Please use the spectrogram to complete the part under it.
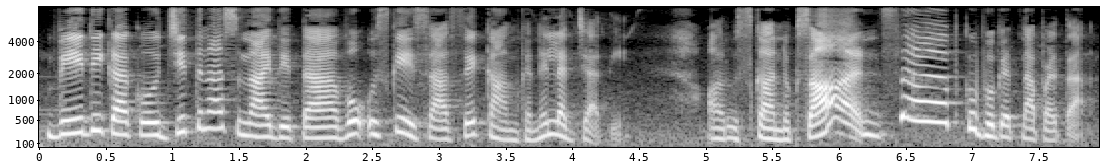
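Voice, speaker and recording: A woman's voice: fairly high pitch, very animated, a little slow, fairly bright tone. A woman narrating a cartoon story in a plain storytelling manner.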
